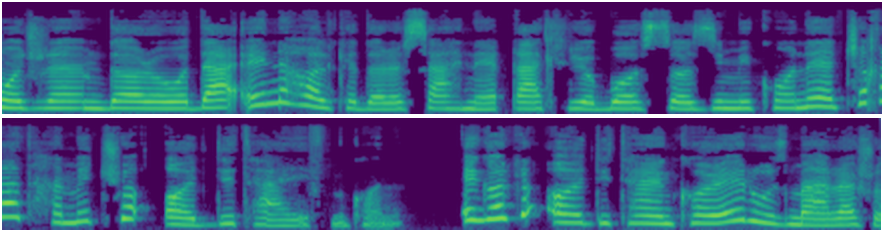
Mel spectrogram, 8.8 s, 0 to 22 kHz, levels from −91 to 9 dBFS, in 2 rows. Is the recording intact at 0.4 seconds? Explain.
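No. From 0.35 to 0.42 s the speech hangs on one sound, held about 50 ms too long with a faint buzz or dip. This is a short stall from a late packet: the jitter buffer ran dry, so the receiver stretched the last audio, then resumed with nothing lost.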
